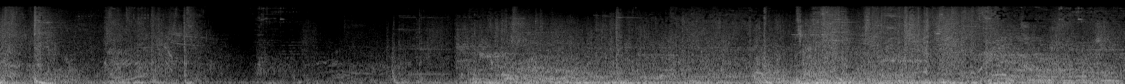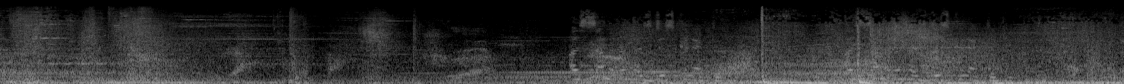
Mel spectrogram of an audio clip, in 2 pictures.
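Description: Spell effects and weapon strikes crackle and clash in a video game battle.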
